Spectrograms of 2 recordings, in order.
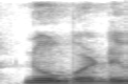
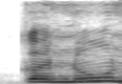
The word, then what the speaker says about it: know: KNOW को कनो नहीं करेंगे, के साइलेंट होता है, इसको हम रीड करेंगे नो.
